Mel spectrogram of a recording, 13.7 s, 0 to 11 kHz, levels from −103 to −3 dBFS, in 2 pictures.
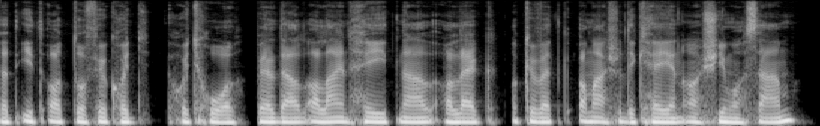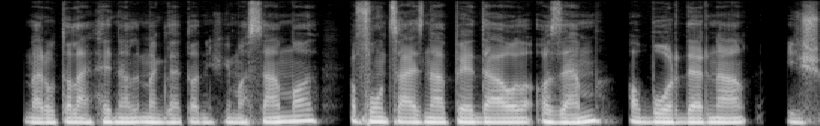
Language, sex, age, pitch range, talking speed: Hungarian, male, 20-39, 105-115 Hz, 175 wpm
